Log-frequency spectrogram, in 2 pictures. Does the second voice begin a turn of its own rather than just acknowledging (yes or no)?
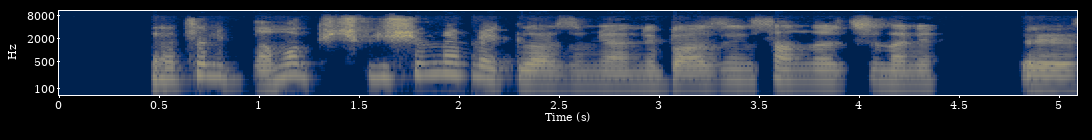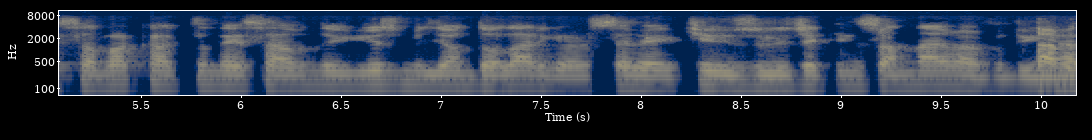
yes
